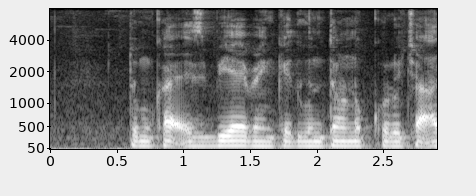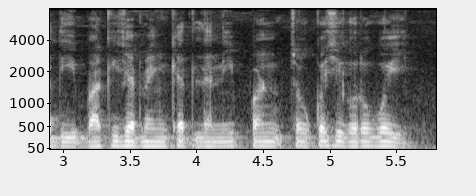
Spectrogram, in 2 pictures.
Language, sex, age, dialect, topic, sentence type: Marathi, male, 18-24, Southern Konkan, banking, statement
